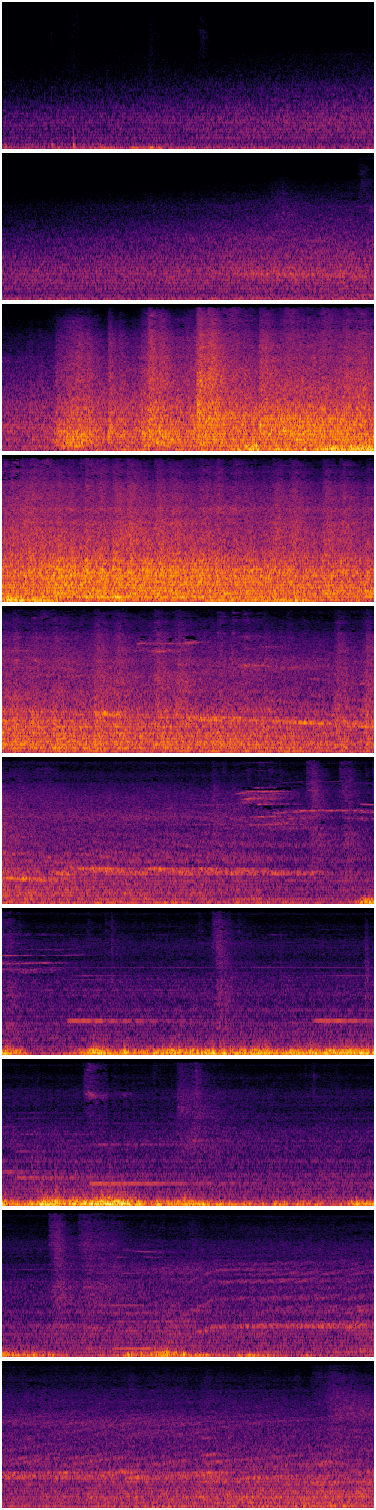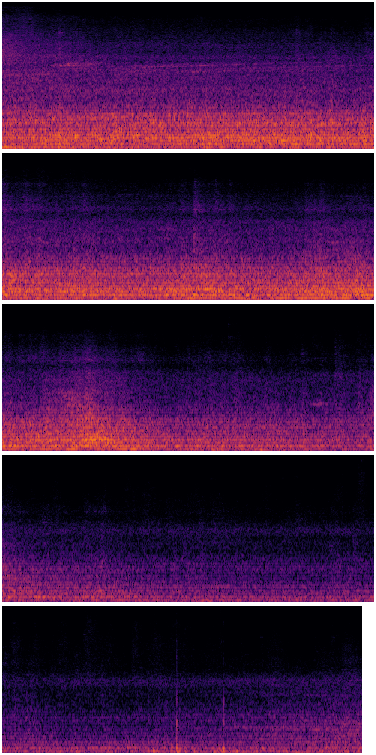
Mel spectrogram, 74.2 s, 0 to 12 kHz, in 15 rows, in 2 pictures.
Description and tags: Subway station platform in Toronto 2008. Recorded with Zoom at end of platform where train enters station. York Mills station to be exact.
station, subway, platform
